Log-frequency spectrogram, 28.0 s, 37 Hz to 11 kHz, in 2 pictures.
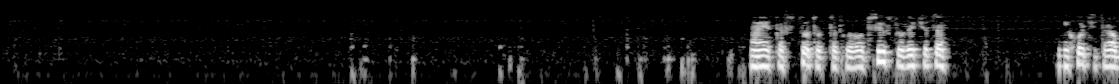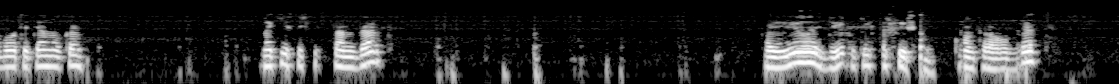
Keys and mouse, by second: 4.7 middle click, 5.2-6.3 drag, 6.7 shift+click, 8.1 middle click, 9.4-10.7 shift+drag, 11.3-12.3 shift+drag, 14.2 click, 15.3-16.3 shift+drag, 16.9 click, 17.7-19.4 shift+drag, 19.8 middle click, 20.8 shift+middle click, 21.8 shift+click, 24.3 click, 26.9 ctrl+z.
